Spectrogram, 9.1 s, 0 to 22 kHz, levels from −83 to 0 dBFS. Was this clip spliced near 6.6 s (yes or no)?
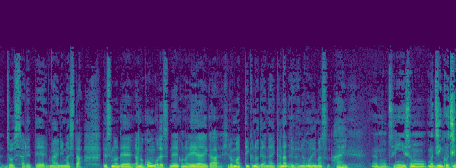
yes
